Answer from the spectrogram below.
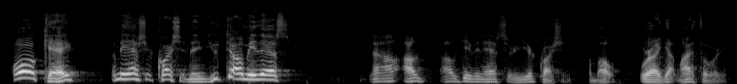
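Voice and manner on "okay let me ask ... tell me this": a much higher, animated Jesus challenging them; higher, lively challenge; voicing Jesus. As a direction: put the question to them like a teacher testing. Voices Jesus posing a question.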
